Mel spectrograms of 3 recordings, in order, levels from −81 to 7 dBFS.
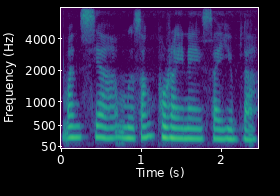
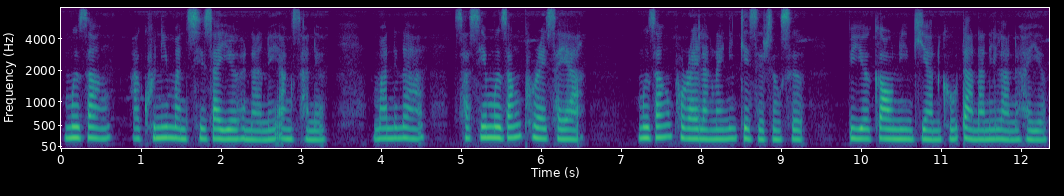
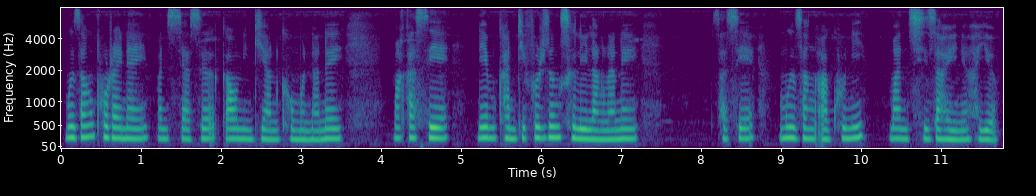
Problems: low volume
